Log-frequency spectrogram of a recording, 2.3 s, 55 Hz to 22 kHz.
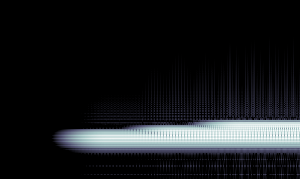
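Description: Three pure sine tones entering one after another and then held together: A at 220 Hz, then C a just minor third (6/5) above it, then E a just fifth (3/2) above the A. Together they build a just-intonation A minor triad.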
